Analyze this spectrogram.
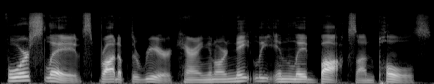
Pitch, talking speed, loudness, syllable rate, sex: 110 Hz, 180 wpm, -21 LUFS, 4.7 syllables/s, male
